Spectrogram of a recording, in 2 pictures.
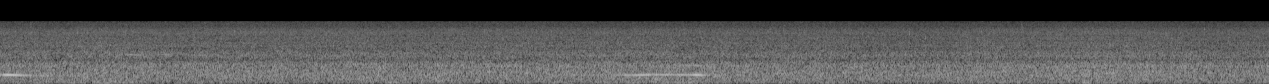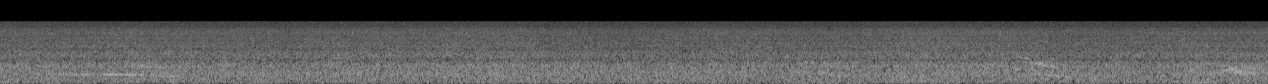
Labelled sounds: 23.0	23.3	humpback whale, 0.81 to 1.1 kHz

